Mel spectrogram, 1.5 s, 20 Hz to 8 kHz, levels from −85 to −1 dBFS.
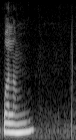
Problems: background sounds at intervals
